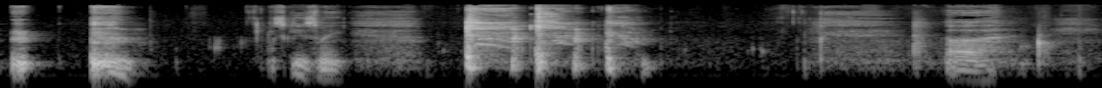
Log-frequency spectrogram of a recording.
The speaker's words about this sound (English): my lung is getting healthy, but I'm sorry you have to hear me cough.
